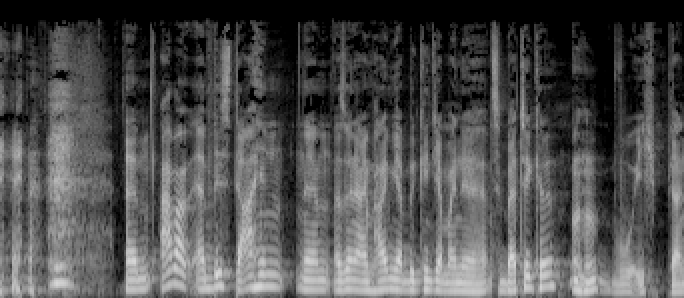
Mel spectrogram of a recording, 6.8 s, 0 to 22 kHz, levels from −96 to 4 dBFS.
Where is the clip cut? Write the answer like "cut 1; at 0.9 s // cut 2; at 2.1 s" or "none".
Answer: cut 1; at 4.9 s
